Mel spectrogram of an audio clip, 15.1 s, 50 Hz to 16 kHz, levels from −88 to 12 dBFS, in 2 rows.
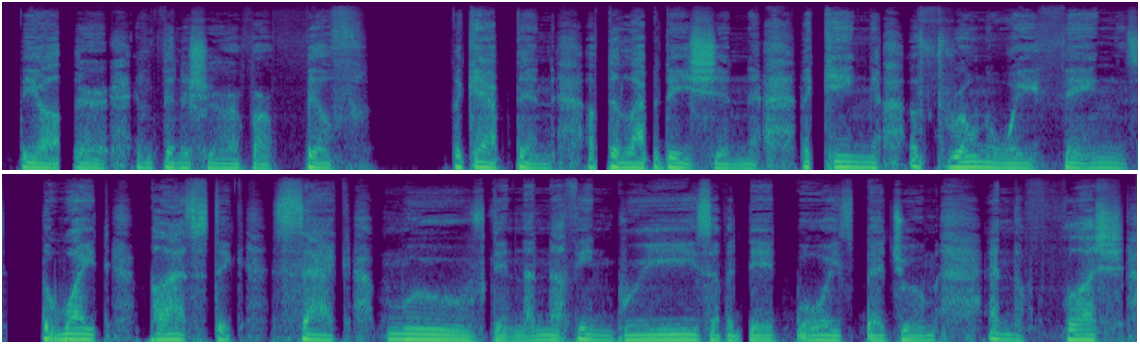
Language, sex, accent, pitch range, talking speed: English, male, American, 95-110 Hz, 135 wpm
